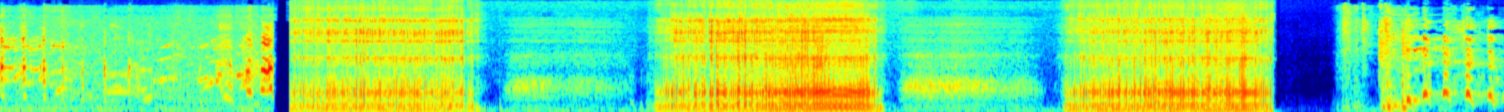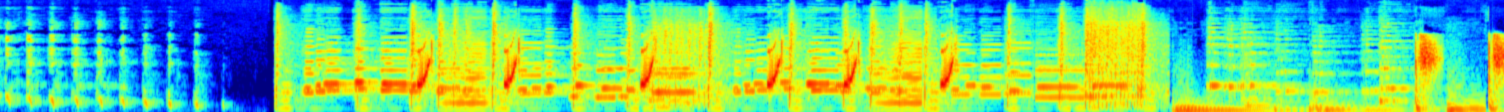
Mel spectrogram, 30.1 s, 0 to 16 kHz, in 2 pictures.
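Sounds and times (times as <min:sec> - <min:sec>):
loud snoring: 0:02.9 - 0:09.9, 0:10.6 - 0:12.8.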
